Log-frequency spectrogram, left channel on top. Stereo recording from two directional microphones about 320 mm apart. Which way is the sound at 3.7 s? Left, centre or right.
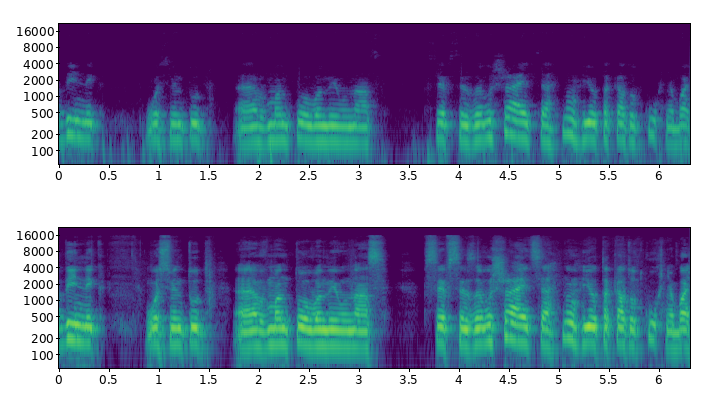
Centre.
